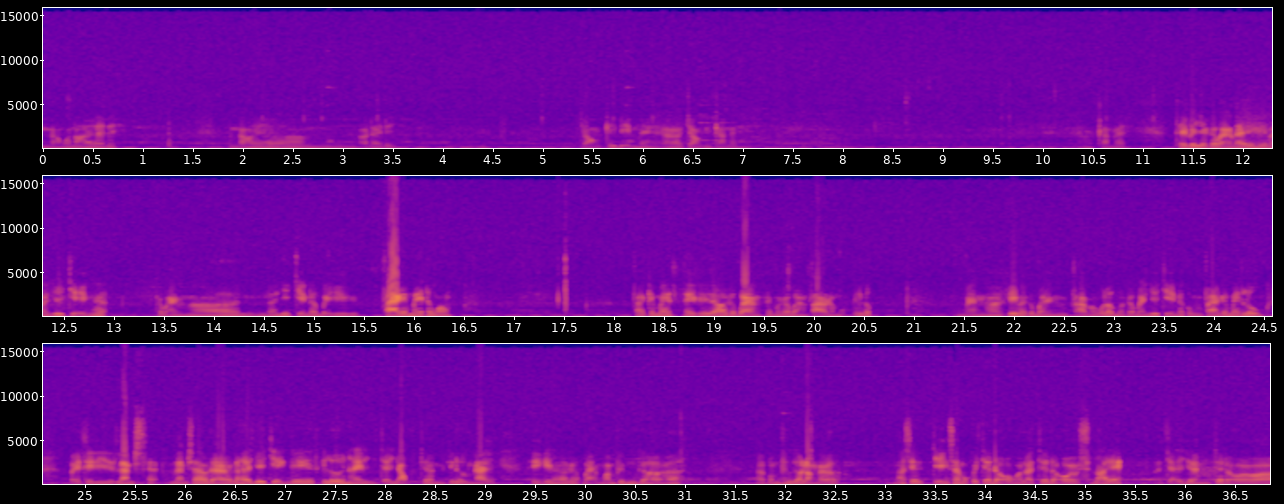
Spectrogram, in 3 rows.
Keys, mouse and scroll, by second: 0.3 ctrl+z, 1.0 ctrl+z, 2.3 middle click, 2.8 shift+middle click, 3.9-4.2 scroll up 1, 5.0 middle click, 5.7 middle click, 6.8 right click, 8.9 shift+click, 9.7 right click, 10.7 shift+right click, 11.1 middle click, 12.2 click, 16.7 ctrl+d, 18.9 a, 19.7 ctrl+r, 21.6 click, 22.6 click, 25.1 ctrl+z, 31.0 g.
